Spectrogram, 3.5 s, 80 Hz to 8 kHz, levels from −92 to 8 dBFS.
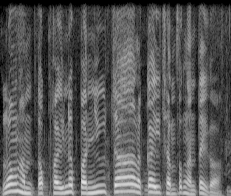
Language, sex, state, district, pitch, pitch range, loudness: Wancho, female, Arunachal Pradesh, Longding, 225 Hz, 205-265 Hz, -14 LUFS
